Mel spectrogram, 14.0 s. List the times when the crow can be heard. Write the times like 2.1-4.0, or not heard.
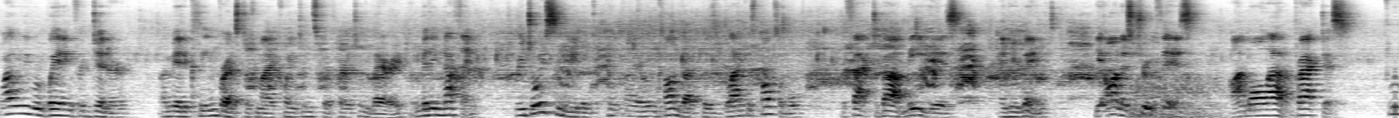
2.3-12.4.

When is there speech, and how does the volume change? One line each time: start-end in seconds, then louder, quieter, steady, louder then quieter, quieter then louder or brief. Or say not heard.
0.0-13.9 steady.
